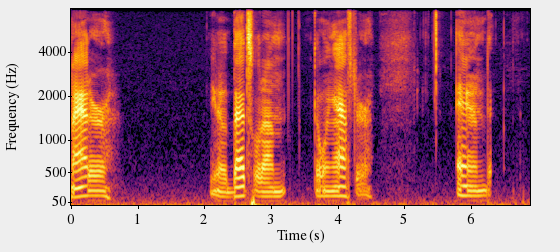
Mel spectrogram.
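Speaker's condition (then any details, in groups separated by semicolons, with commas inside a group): Cerebral palsy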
